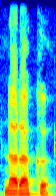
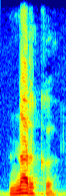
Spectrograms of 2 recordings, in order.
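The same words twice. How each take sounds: First: नरक said na-rak with a full r; three sounds in नरक, r not dropped; correct narak. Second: नर्क said as one syllable nark; clipped नर्क; wrong nark. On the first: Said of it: "र पूरा होना चाहिए". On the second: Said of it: "ये गलत है". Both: Shown as a demonstration.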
